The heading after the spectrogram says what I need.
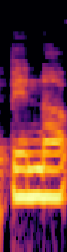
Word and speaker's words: penna: You can say /pènna/, or you can say /pénna/.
